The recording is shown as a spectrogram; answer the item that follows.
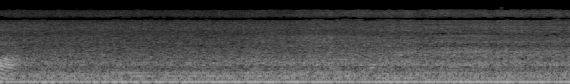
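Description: Gas torch flame blowing steadily onto gold on a charcoal block: a continuous even rushing noise with a steady low hum underneath.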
